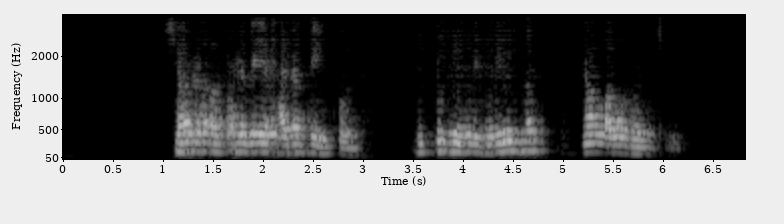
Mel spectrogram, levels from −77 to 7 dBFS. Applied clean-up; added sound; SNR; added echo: neural mask model DeepFilterNet 3.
